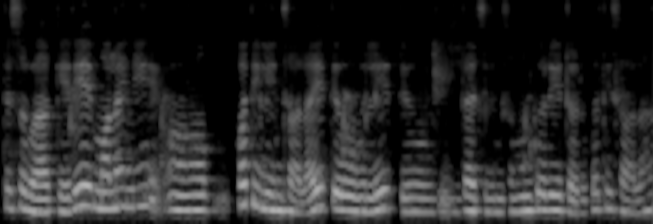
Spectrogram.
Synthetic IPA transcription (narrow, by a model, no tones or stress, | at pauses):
t̪esobʱakeɾemʌlajni | kʌt̪ilint͡sʰʌɦolaɦʌjt̪joulet̪jodat͡siliŋɡsʌmʌnkoɾeʈʌɾukʌt̪it͡sʰʌɦola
